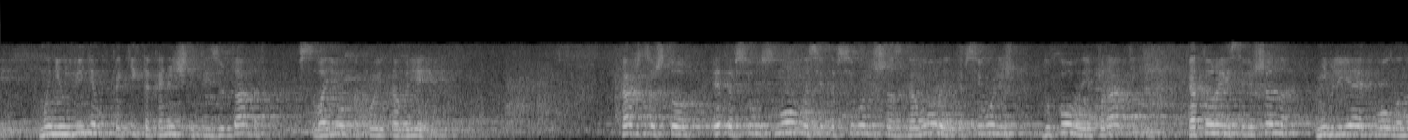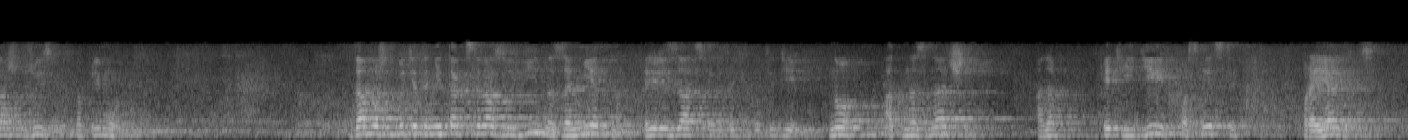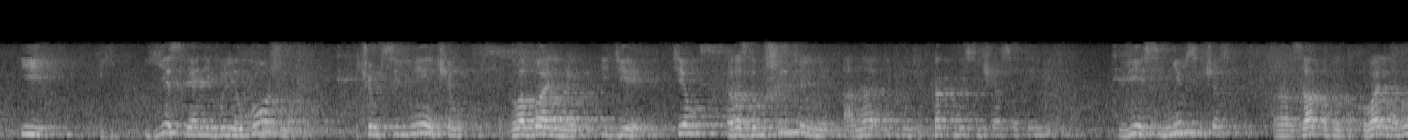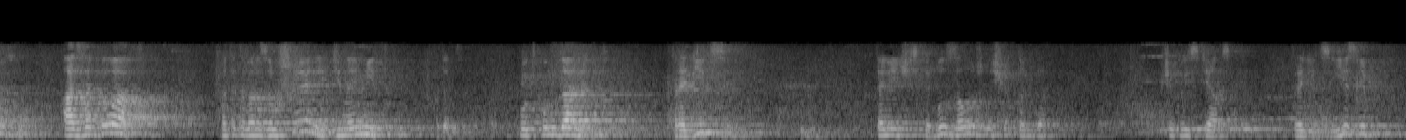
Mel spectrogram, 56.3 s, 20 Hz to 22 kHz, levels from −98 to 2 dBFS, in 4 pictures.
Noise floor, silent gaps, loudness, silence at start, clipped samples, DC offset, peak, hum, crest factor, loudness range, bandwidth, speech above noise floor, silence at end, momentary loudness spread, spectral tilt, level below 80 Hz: -56 dBFS; none; -34 LUFS; 0 s; under 0.1%; under 0.1%; -16 dBFS; none; 18 dB; 8 LU; 6.6 kHz; 23 dB; 0 s; 17 LU; -6.5 dB/octave; -86 dBFS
